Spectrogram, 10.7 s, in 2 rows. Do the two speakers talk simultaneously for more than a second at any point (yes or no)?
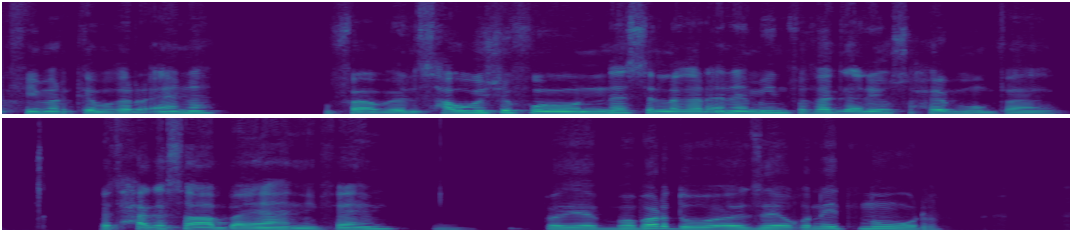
no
